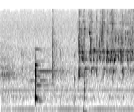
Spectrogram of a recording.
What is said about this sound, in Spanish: para eso me voy a servir un poco más de vino porque sepan ustedes que estamos tomando vino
